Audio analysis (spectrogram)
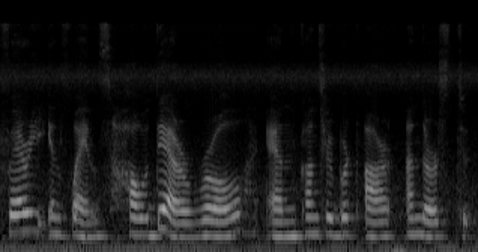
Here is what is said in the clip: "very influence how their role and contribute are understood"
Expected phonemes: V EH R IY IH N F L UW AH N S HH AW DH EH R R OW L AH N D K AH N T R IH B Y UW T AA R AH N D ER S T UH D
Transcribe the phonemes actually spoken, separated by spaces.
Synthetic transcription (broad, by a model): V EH R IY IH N F L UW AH N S HH AW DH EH R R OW L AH N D K AH N T R IH B Y UW T AA R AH N D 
